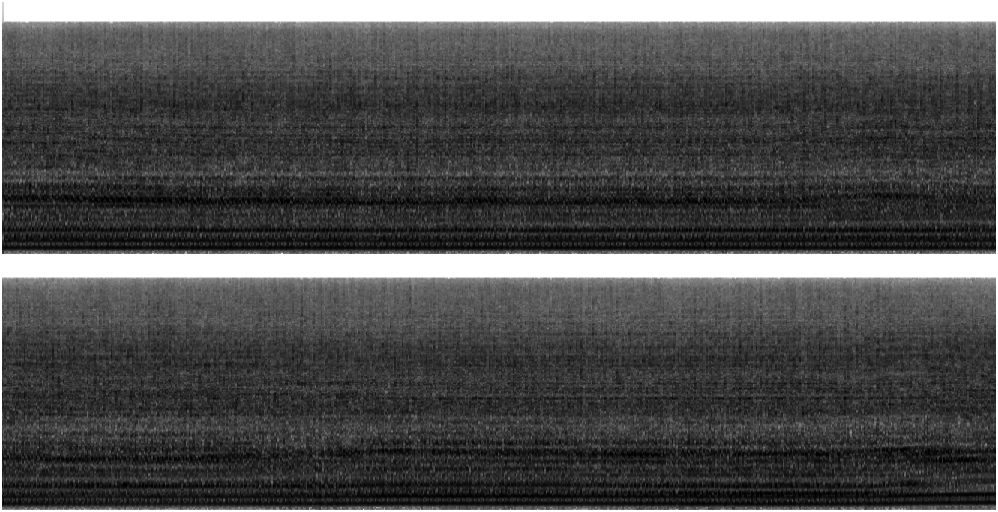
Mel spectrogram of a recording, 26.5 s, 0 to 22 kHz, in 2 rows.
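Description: Rebuilt pre-war BMW 319 2.0-litre six-cylinder engine running steadily on an engine dyno during its first start-up and running-in. Its speed changes near the end.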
